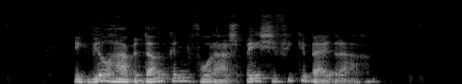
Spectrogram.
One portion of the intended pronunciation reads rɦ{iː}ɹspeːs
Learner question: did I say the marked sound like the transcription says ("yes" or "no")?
no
